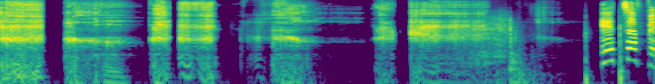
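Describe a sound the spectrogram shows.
A man snores loudly in deep, rasping breaths.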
